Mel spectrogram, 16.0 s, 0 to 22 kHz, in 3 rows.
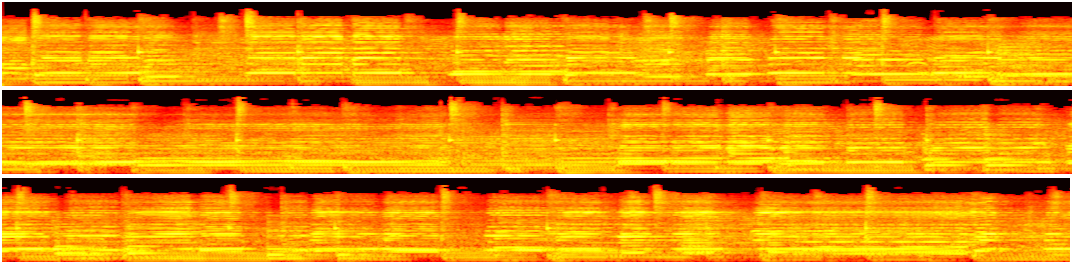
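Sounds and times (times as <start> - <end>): accordion melody: 0.0 - 16.0
bass line: 0.0 - 16.0
keyboard backing: 0.0 - 16.0
steady beat: 0.0 - 16.0.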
